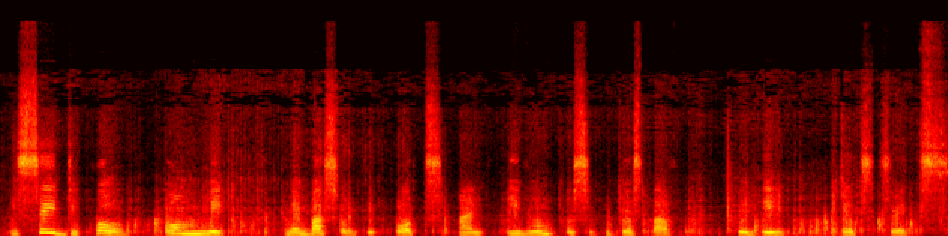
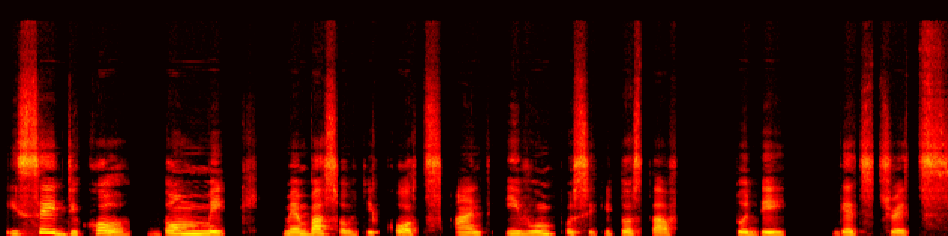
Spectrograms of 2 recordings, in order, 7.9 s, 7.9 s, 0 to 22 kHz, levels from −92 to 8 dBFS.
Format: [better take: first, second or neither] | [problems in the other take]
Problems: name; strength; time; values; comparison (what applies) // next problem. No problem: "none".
second | noise reduction (neural mask model RNNoise)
